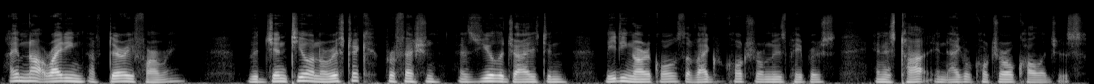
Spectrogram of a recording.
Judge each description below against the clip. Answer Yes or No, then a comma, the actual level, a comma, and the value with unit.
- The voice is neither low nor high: No, low, 125 Hz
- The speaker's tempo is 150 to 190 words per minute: No, average, 140 wpm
